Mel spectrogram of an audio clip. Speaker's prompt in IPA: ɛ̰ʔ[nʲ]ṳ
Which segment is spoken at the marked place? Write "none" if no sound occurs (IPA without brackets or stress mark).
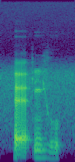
nʲ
